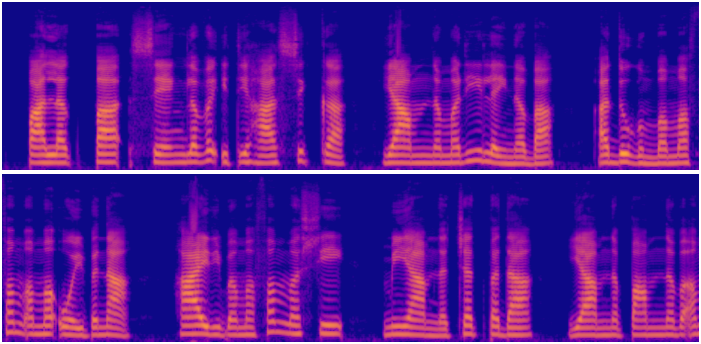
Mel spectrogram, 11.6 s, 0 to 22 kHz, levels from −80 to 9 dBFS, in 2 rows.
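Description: Nothing here needs pointing out: the recording runs along without any technical fault turning up at any point.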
